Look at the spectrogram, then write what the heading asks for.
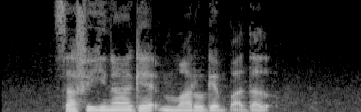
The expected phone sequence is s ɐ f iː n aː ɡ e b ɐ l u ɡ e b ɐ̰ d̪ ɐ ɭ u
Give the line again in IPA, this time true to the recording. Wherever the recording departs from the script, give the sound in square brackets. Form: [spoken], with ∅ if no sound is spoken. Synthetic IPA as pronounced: s ɐ f iː n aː ɡ e [m] ɐ [ɾ] u ɡ e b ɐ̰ d̪ ɐ [l] u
